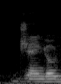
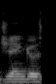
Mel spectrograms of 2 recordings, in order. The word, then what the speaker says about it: Django: And Django says the D is silent, and the guy says, "I know."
